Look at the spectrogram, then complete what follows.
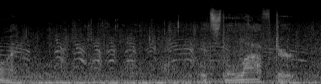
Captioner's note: laughing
